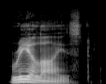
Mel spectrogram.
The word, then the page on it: realized: British English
